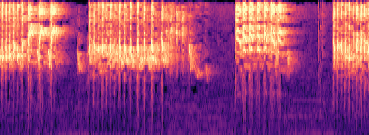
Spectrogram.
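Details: Greater green leafbird singing jamtrok-style fill-ins, used as a lure for untrained or silent birds: long harsh buzzy chattering bursts lasting one to three seconds, separated by short silences, with a few whistled slurs.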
